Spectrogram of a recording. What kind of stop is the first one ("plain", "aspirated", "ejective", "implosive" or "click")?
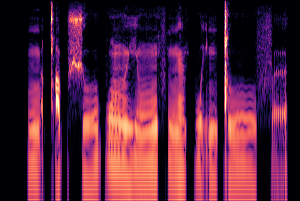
ejective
